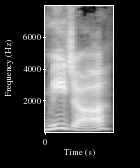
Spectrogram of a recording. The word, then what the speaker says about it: MiJa: So the first pronunciation is Mija. Those are her first two letters of her first and middle name. But also, so if you spell that out, M-I-J-A, it's pronounced Mija.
